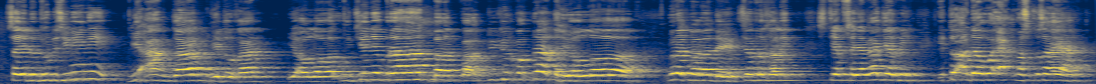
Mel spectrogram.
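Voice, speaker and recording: Echoey young ustadz, apologetic lecture. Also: male voice, very high-pitched, fairly even intonation, moderate pace, a little mellow. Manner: colloquial, apologetic, repeats phrases for emphasis. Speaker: ustadz teaching a religious study circle. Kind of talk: informal religious study lecture. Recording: very echoey room.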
